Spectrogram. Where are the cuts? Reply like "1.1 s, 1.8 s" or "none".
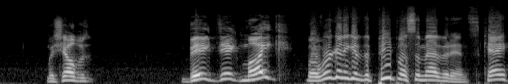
3.0 s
